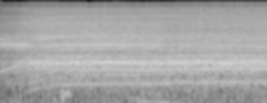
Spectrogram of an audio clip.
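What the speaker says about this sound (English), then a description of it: "So now we're gonna drill the holes, rivet them in, just like the trunk." A power drill whines steadily and continuously up close while boring holes for Dzus fasteners on a Fox Body car, with no voices over it.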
